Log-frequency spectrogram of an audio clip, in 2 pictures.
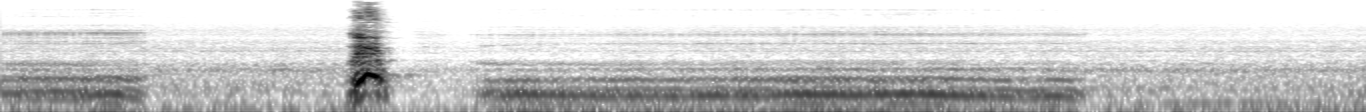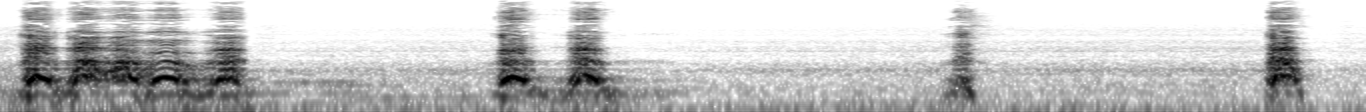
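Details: American Akita barking loudly: an opening single bark, a low rumbling stretch, then a rapid burst of several deep barks, a double bark, and scattered single barks spaced a couple of seconds apart.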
